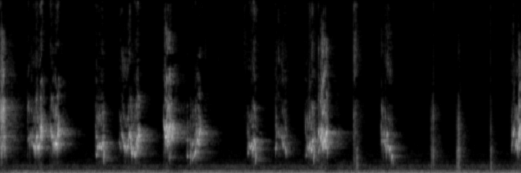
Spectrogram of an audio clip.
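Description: Budgerigars chatter in quick, scratchy chirps and bright squeaks, bursting out every half second or so.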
